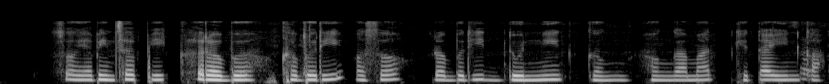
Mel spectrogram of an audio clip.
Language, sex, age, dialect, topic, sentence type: Marathi, female, 18-24, Varhadi, agriculture, question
